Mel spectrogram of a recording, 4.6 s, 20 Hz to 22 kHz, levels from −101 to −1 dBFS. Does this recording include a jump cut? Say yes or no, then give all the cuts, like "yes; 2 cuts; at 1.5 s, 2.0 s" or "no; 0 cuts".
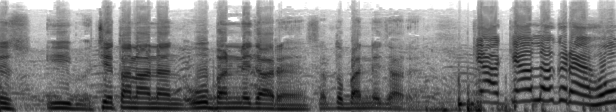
no; 0 cuts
